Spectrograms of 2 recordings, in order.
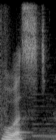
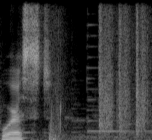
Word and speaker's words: wurst: The most delicious wurst. That's how you say it, not worst. Like you silly English speaking people say.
